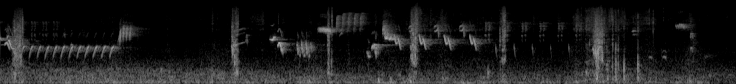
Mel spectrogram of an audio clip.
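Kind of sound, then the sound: bird, nightingale singing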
